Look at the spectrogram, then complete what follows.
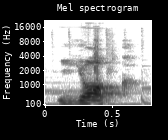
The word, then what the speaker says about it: yolk: अब ध्यान से देखिए, दोनों स्पेलिंग में ओ के पीछे एल दिया गया है, ल का प्रोनाउंसिएशन हमने नहीं किया। यॉक and Fock.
